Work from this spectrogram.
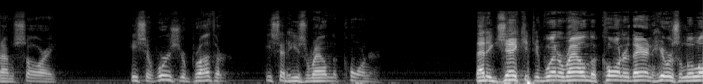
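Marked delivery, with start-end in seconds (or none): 0.0-3.8 soft, low, humbled; hushed apology. Acted. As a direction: say it softly, ashamed. Humbled executive, hushed exchange.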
